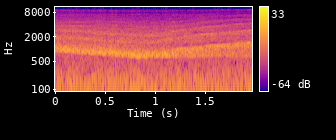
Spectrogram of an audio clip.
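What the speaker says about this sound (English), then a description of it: "I am a police car." A siren wails in a brief descending sweep, steady and moderately loud, like a police car passing nearby.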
